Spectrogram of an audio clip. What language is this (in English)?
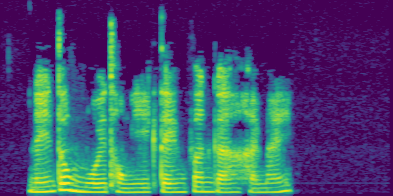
Cantonese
